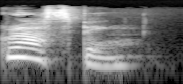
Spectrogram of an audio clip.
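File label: "grasping", British English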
